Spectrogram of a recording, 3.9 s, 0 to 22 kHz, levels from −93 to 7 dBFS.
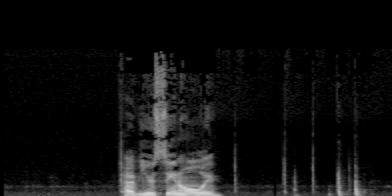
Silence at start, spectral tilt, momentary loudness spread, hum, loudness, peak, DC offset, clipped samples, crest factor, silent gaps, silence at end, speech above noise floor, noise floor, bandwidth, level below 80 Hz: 1.2 s; -6.5 dB/octave; 18 LU; none; -16 LUFS; -2 dBFS; under 0.1%; under 0.1%; 18 dB; none; 0.35 s; 51 dB; -65 dBFS; 16.5 kHz; -54 dBFS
